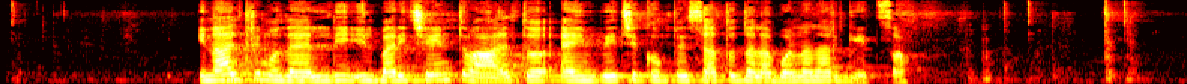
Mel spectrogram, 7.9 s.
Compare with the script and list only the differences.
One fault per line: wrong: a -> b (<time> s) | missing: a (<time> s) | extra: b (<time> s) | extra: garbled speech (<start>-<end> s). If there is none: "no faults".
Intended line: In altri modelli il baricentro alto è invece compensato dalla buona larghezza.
no faults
